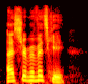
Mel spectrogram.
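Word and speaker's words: Esther Povitsky: Yeah, Esther Pavitsky. Wait, did I say it right? Yeah.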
